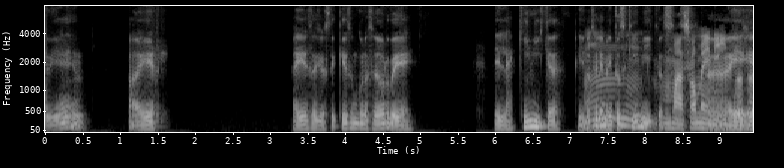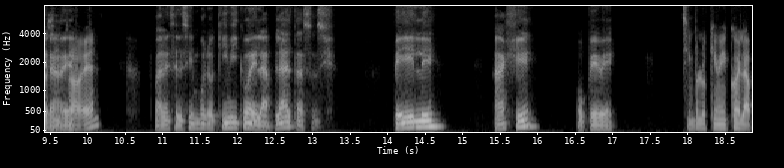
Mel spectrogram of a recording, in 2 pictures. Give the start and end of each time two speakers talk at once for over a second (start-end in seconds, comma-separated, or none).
7.1-9.9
